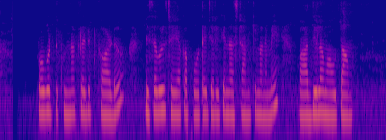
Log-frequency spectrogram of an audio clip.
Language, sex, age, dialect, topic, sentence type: Telugu, male, 56-60, Telangana, banking, statement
